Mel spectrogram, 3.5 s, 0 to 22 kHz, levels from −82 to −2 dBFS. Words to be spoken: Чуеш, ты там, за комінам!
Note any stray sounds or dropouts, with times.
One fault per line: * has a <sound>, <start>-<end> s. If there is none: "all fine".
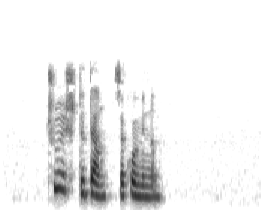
all fine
